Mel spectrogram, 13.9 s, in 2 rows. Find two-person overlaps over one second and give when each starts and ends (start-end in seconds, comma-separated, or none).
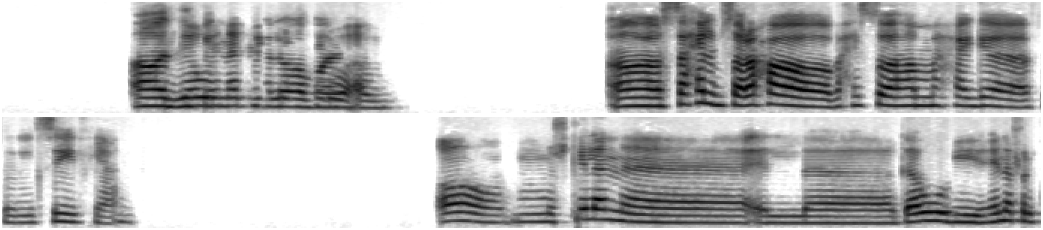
1.1-2.4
